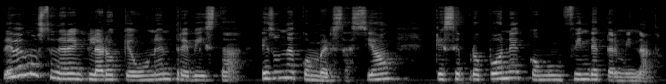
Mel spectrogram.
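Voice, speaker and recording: A woman's voice: on the high side, animated, moderate pace. A young woman with an Ecuadorian Spanish accent gives a class presentation from slides. She explains step by step and reads the examples aloud. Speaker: student presenter.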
